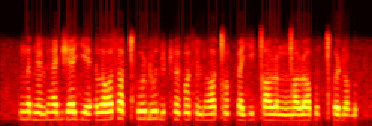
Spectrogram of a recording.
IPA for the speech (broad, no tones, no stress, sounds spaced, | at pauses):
n ʌ d ɛ̃ ɖʱ æ d͡ʒ ɛ zʲ ɛ | l ɔ s ɒ ǀʰ u ɖ u d ʊ ʈʰ ə̃ ʔ ɔ̃ s ə̃ ɖʱ ɒ ǀ ɔ̃ ʔ p æ zʲ ʌ ǀ ɑ ɭ ɒ ŋ ŋ͡ǀ ɑ ɭ ɒ p ʊ ǀʰ ʊ ɖ ɔ ɡ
